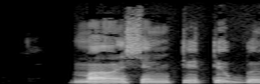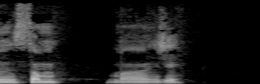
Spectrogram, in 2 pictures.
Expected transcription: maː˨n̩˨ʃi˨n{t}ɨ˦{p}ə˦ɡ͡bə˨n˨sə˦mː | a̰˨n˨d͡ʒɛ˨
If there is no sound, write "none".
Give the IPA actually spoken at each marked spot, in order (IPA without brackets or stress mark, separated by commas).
t, t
